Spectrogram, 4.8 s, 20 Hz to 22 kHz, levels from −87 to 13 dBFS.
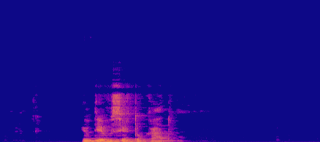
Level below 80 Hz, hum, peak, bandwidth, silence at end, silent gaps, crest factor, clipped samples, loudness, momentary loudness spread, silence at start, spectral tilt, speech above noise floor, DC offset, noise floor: -66 dBFS; none; -6 dBFS; 9.6 kHz; 2.2 s; none; 20 dB; under 0.1%; -22 LUFS; 13 LU; 1.25 s; -5 dB/octave; 61 dB; under 0.1%; -82 dBFS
